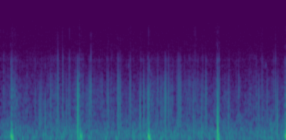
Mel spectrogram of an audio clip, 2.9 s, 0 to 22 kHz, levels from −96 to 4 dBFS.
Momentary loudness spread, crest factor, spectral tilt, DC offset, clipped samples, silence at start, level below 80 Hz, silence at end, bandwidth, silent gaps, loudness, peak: 12 LU; 28 dB; -9 dB/octave; under 0.1%; under 0.1%; 0 s; -50 dBFS; 0 s; 15 kHz; none; -44 LUFS; -14 dBFS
